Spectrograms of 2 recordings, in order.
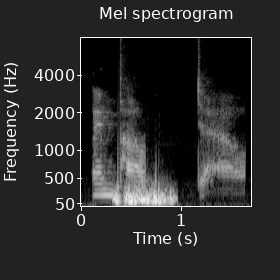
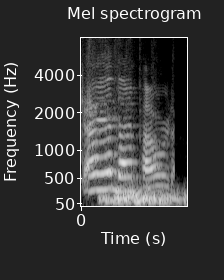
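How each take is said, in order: First: Low, slow shutdown voice; lower, slower, winding-down machine; powered-down robot. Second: Much higher, perky reboot voice; spring back online with a high chirp; bright jump up in pitch, fully charged; powered-up robot. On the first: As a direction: sink into a flat power-off drone. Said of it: "just be like". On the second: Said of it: "you're like". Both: Pretend.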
